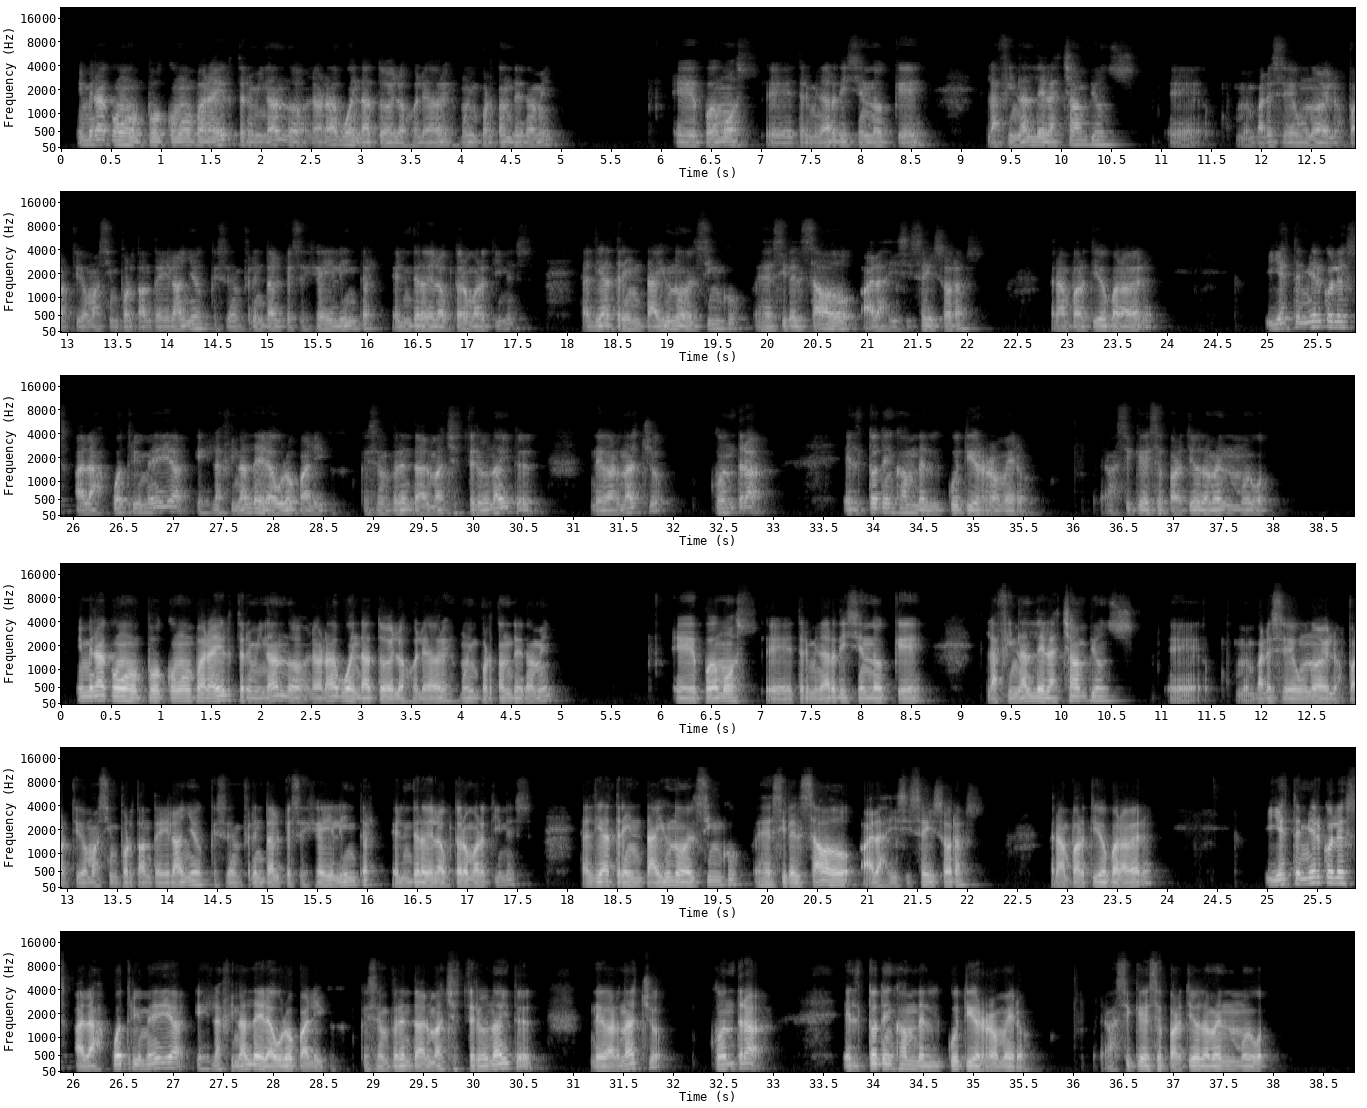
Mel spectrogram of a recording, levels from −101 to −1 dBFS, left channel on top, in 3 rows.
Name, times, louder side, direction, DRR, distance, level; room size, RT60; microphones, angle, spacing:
voice 1, 0.2-4.9 6.1-8.6 8.9-10.7 11.1-11.4 11.8-17.5 17.8-22.0 22.8-23.8 25.0-28.5 28.9-31.9 32.4-33.0 33.7-35.6 36.3-37.9, right 8 dB, 70° right, 0.3 m, -32 dB
3.0 x 2.1 x 3.2 m
head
